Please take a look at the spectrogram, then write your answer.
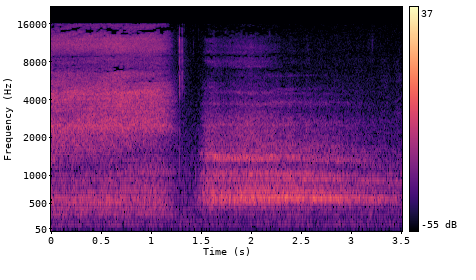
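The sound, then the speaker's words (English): A slow, airy breath: a long, steady inhale, a brief pause, then a drawn-out exhale that gradually softens. No talking. “Is that more of a living prayer, what the breath you just heard?”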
